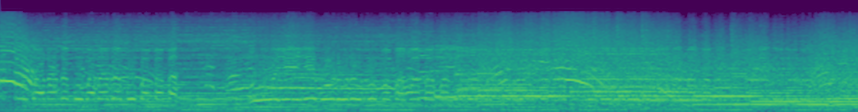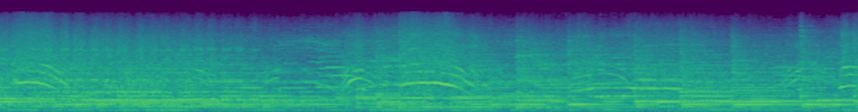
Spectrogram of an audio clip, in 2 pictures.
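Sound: audience applauding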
